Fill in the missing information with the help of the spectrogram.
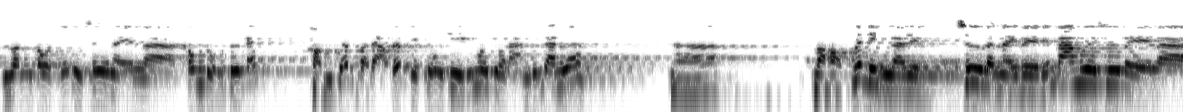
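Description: A man with a Northern Vietnamese accent, a Buddhist monk telling a rambling, anecdotal story in a conversational sermon. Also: sits high. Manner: rambling, anecdotal, tags phrases with "đấy". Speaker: Buddhist monk giving a dharma talk. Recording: tinny phone-like audio, long hall reverb, faint music.

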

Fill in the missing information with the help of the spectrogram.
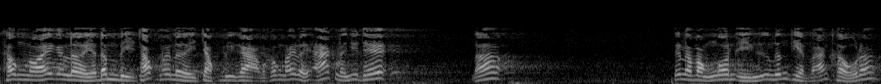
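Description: Monk, highish voice, rambling folksy sermon, echoey hall, dull lo-fi sound. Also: male voice. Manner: folksy storytelling, many fillers, laughs at own tales. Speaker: Buddhist monk. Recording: lo-fi recording with long hall reverb.

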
